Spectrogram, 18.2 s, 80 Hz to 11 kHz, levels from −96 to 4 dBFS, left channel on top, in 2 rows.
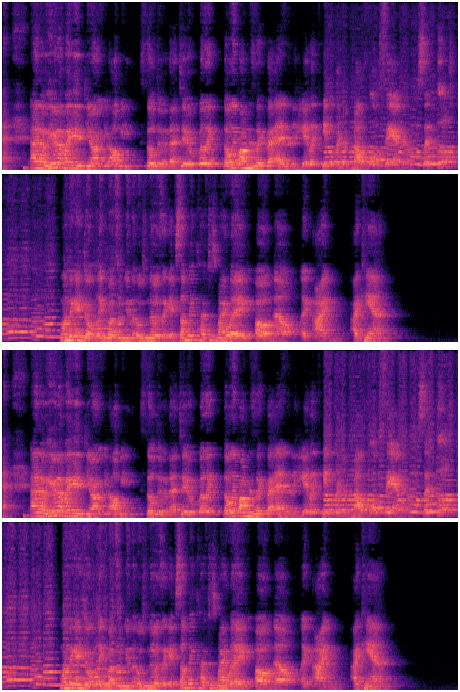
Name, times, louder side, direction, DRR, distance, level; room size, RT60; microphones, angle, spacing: voice 1, 0.0-2.6 2.9-9.0 10.3-15.8 16.1-16.8, left 1 dB, 5° left, -8 dB, 0.5 m, -24 dB
sound 1, 6.4-11.5, right 2 dB, 65° right, 0.5 m, -30 dB
3.5 x 3.1 x 3.3 m, 0.94 s
head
